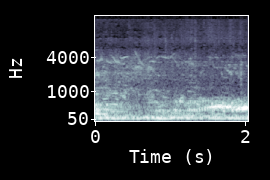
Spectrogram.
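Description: Pigeons kept for sale in a Bengali breeder's loft coo softly over low background murmur, a steady faint warbling that swells slightly toward the end.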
